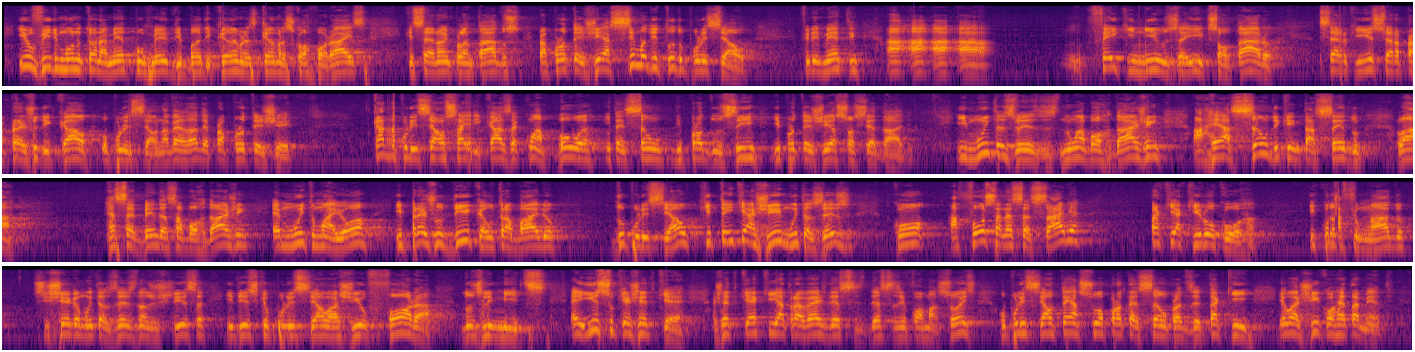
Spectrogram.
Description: “O videomonitoramento por meio de câmeras, câmeras corporais que serão implantados para proteger, acima de tudo, o policial. Cada policial sai de casa com a boa intenção de produzir e proteger a sociedade. Muitas vezes, numa abordagem, a reação de quem está recebendo essa abordagem é muito maior e prejudica o trabalho do policial”, disse na coletiva.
